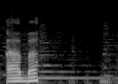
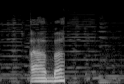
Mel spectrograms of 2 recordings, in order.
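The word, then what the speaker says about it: אבא: or daddy abba abba in the word abba we pronounce the first all f as a short dot then the letter bet is pronounced as ba because the nickeled sign below it is for a long off the last all f is silent but when the vowel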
